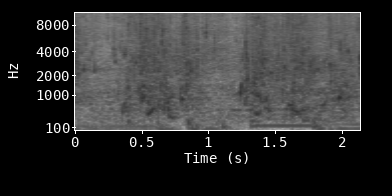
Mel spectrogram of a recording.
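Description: Pool water splashing and sloshing around a person who twists the torso back and forth against the water's resistance in an aqua-aerobics exercise, over low background music.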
